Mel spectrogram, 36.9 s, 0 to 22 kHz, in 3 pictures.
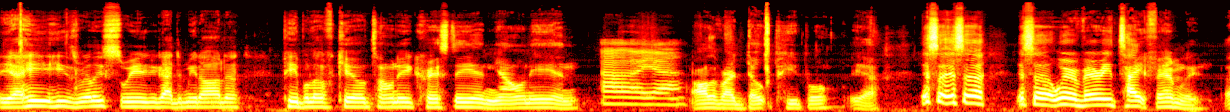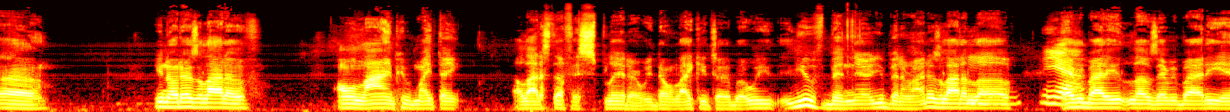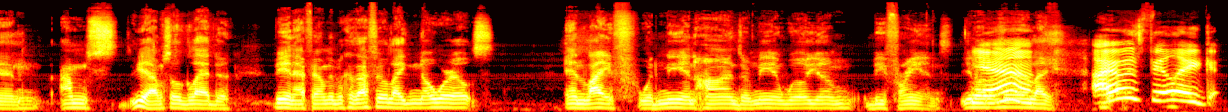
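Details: Ataxic dysarthria in a 28-year-old woman with Friedreich's ataxia, a progressive genetic disease diagnosed at 18; speech and walking changes were noticed around age 15. She uses a wheelchair and takes Skyclarys to slow progression.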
